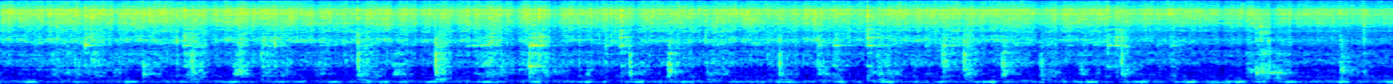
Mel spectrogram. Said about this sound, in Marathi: खोबऱ्याची पेस्ट घालत आहे त्याला छान असं मस्त असं एक होईपर्यंत शिजवायचं तेल सुटेपर्यंत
